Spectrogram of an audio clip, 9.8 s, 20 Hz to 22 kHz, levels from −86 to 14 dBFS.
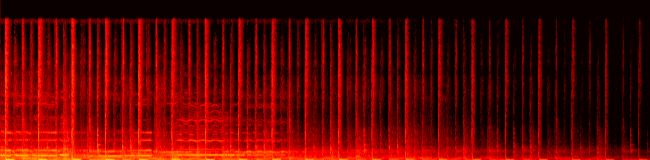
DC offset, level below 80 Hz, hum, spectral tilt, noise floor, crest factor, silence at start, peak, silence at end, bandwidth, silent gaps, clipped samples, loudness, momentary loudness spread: under 0.1%; -32 dBFS; none; -5.5 dB/octave; -49 dBFS; 18 dB; 0 s; -8 dBFS; 0.05 s; over 20 kHz; none; under 0.1%; -28 LUFS; 22 LU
